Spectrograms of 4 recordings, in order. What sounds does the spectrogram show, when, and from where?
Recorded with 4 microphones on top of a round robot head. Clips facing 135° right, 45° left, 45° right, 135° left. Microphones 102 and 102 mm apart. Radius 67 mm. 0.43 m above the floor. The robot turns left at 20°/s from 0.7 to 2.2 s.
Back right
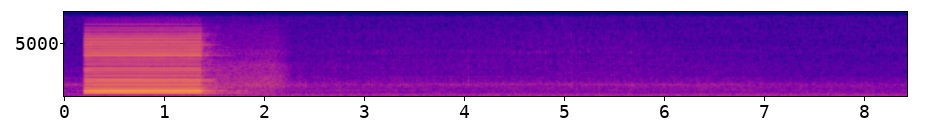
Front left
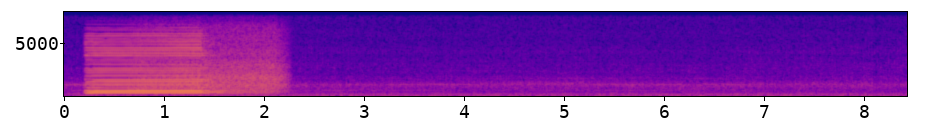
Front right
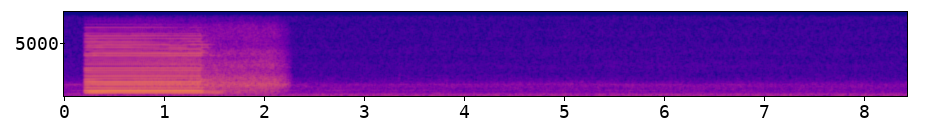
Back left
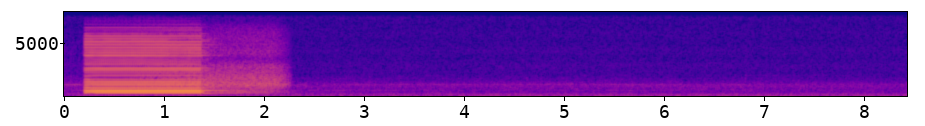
0.2 s a buzzer: 155° right, 0.6 m; by 1.5 s 170° right, 0.6 m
